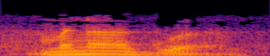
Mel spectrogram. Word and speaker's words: Managua: Managua. How do you pronounce it again? Managua. Thank you.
